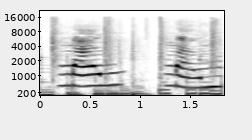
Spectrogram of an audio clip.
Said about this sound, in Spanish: ¡Mi gatito! ¡Miau!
